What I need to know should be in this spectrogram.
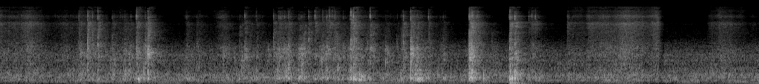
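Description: Plastic packets rustle and crinkle as they are moved about.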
